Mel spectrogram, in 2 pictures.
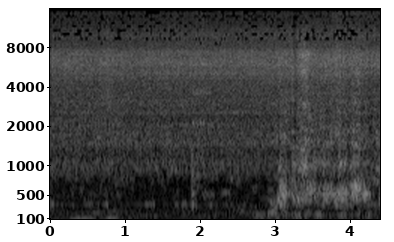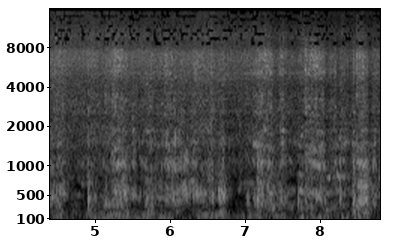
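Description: Chopped tomatoes go into a pan of light-brown fried onions for a Punjabi arbi salan, setting off a steady loud sizzle with crackling bursts and stirring scrapes, no voices.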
